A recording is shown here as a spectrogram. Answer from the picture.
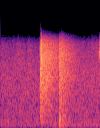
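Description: A longbow being shot: a sharp snap as the string is released, then less than half a second later a duller thud as the arrow strikes the target.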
